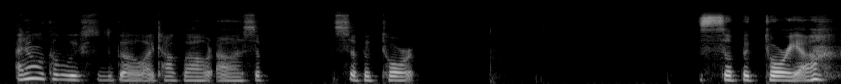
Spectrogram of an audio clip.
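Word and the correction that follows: Suburgatory: Subrogatory. That's how you say it.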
